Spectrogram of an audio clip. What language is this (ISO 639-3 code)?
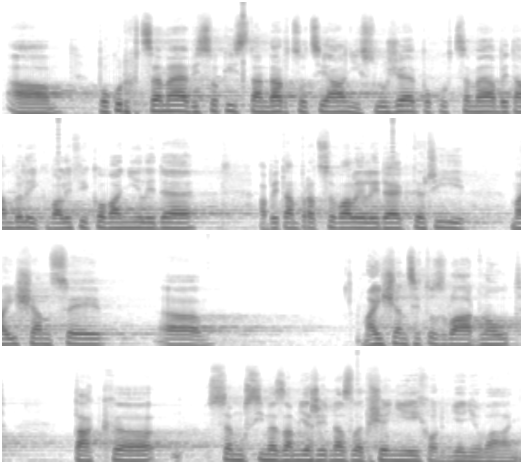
ces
